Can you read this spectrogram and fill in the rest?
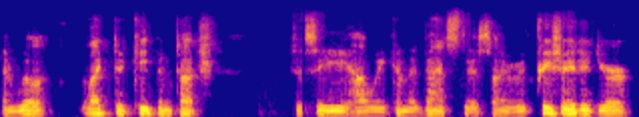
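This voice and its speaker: A man's voice: medium pitch, fairly even intonation, unhurried, husky, no room sound, low-quality recording. A man hosting a webinar, handing over and closing with thanks on a video call, plain and hesitant. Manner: plain, with restarts and fillers. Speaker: organizer and host of the webinar.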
